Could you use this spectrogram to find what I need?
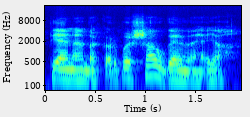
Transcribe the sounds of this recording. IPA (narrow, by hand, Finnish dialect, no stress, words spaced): piæne ɑj̆ɑn tɑkːɑ rupeˑs sɑu kæymæhæ jɑ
